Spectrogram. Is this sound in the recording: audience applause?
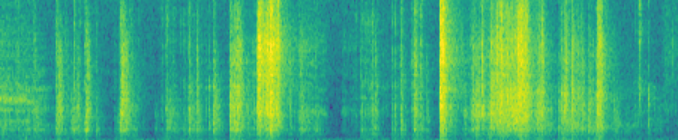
no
